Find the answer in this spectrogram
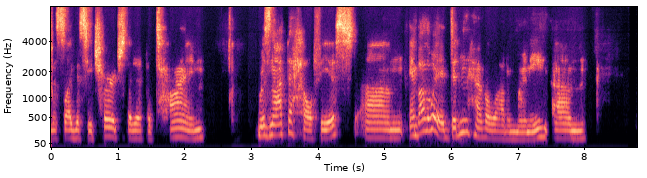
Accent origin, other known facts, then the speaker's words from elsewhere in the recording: Western Pennsylvania, United States; I'm born and bred in Western PA. My family worked in the steel mill in Aliquippa. I mean, so I'm a Western Pennsylvanian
